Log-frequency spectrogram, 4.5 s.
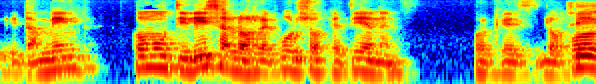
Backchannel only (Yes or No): No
